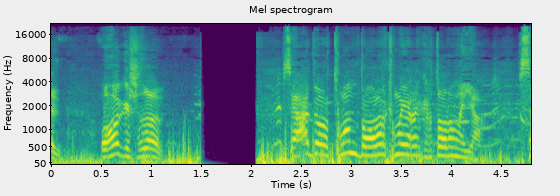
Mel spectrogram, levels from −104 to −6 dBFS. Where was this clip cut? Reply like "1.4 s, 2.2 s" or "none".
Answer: 1.6 s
